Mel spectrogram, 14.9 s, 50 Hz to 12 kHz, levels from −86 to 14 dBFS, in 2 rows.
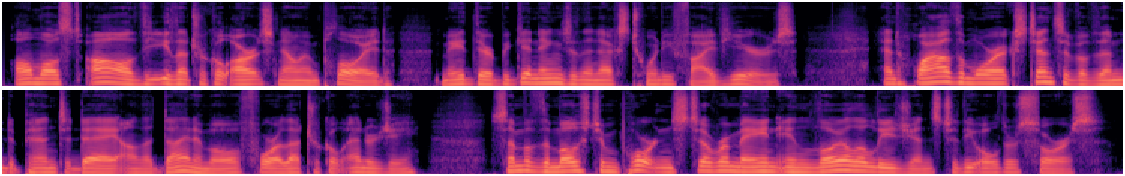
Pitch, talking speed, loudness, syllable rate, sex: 125 Hz, 185 wpm, -19 LUFS, 5.5 syllables/s, male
